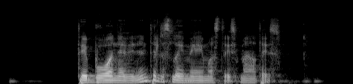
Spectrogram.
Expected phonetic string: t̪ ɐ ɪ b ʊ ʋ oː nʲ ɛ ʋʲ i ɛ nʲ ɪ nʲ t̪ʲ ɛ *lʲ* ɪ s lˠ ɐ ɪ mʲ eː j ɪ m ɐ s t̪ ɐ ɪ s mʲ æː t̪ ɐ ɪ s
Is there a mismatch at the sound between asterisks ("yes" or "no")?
no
